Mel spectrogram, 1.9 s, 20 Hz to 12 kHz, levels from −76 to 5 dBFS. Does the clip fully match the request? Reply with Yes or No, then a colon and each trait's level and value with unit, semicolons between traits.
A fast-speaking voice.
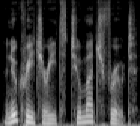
Yes: fast, 225 wpm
